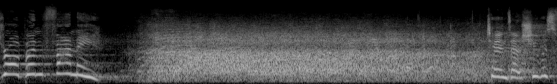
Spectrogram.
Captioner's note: audience laughing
